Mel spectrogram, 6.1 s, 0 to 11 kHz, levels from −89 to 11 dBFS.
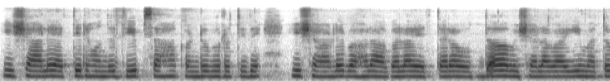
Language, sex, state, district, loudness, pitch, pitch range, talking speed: Kannada, female, Karnataka, Shimoga, -17 LUFS, 215 Hz, 210-220 Hz, 175 wpm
